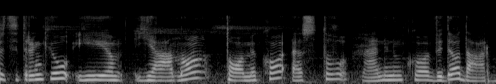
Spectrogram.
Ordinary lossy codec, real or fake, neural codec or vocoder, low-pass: AAC, 96 kbps; fake; vocoder, 22.05 kHz, 80 mel bands, Vocos; 9.9 kHz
